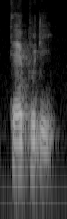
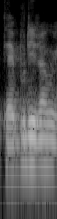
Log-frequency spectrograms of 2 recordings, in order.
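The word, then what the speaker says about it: de Vrij: 그래서 딴 데를 좀 그래서 또 다른 선수들을 보자면 이번에 이적을 선언한 스테판 데브리, 네, 데브리라고 읽는 게 맞는 것 같아요.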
